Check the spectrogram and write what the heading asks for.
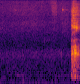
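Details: Adult man wearing a cloth face mask, speaking to students, caught by a coughing fit: quiet room, then a single abrupt harsh throat-clearing burst, cut off.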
